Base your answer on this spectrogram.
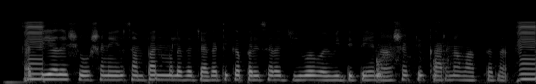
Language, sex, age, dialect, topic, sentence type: Kannada, female, 31-35, Central, agriculture, statement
